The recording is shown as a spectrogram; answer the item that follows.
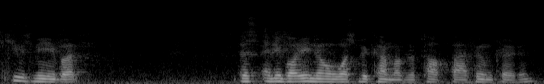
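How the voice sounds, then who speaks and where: Deferential butler played by a man, subdued and mellow, roomy stage drama. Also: medium pitch, steady tone, normal speed, lightly acted. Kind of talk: amateur stage play acting. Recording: echoey student stage recording, faint noise.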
